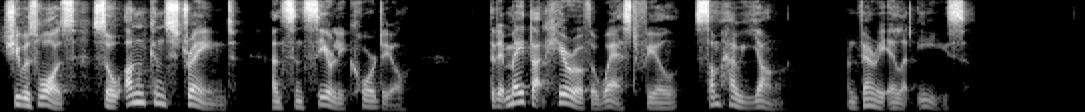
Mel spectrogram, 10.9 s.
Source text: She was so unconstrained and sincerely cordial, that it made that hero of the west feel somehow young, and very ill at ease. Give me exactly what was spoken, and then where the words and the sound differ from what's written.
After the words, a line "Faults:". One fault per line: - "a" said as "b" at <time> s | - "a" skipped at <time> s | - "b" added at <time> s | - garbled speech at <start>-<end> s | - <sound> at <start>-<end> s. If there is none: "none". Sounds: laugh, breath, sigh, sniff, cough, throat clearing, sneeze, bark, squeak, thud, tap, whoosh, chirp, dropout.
She was was so unconstrained and sincerely cordial, that it made that hero of the west feel somehow young, and very ill at ease.
Faults:
- "was" added at 0.3 s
